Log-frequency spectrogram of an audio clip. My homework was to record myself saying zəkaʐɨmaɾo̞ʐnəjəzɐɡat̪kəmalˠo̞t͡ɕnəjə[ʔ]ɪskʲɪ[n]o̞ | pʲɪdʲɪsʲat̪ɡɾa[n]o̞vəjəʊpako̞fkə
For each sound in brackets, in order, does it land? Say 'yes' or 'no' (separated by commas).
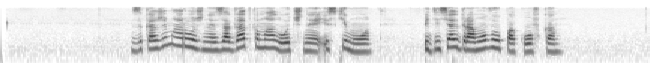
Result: yes, no, no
